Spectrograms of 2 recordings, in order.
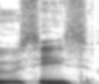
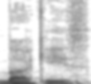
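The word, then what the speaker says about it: Buc-ee's: way it's called buckies everyone goes why'd you go to boosies what's boosies yeah guys that's pronounced buckies yeah bucky's like bucky beaver uh the the big beaver that's on the placard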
